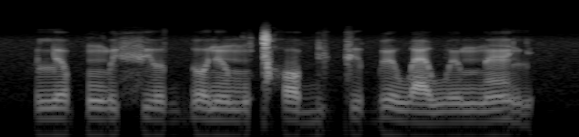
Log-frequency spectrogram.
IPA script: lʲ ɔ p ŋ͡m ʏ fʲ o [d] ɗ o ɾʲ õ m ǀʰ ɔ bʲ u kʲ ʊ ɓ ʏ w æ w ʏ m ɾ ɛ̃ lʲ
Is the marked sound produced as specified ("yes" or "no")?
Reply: yes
